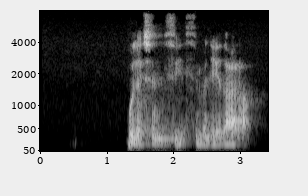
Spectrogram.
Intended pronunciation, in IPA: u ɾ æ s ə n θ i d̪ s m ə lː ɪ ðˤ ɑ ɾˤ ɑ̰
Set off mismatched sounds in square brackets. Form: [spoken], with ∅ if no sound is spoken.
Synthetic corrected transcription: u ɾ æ s ə n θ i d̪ [θ] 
